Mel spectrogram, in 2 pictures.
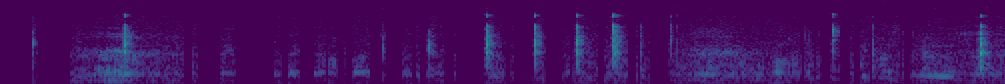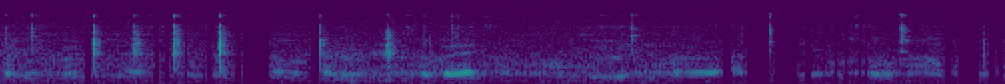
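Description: Short clicks sound as game menu items are picked.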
